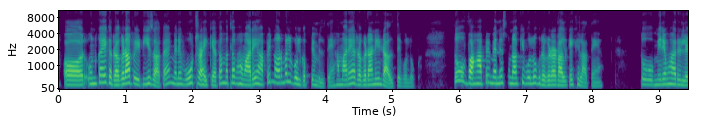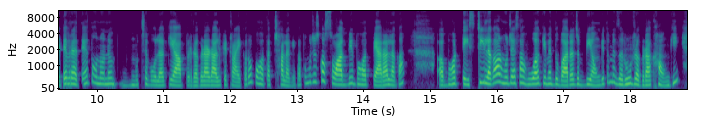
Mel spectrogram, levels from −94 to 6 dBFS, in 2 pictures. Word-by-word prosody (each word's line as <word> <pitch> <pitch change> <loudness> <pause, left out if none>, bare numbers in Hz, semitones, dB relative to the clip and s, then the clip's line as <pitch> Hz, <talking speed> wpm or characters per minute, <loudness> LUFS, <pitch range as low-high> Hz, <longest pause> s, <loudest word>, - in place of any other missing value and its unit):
और 195 0 +6
उनका 250 +5 +1
एक 300 -2 +2
रगड़ा 235 +7 +8
पैटीज़ 230 -1 -2
आता 150 - 0
है, 260 - -2
मैंने 235 -3 -3
वो 255 - +2
ट्राई 200 -3 +4
किया 180 -1 -2
था - - +1
मतलब 275 +1 -2
हमारे 225 -1 +4
यहाँ 255 - +1
पे 315 - -5
नॉर्मल 285 +4 +1
गोलगप्पे 205 -3 -3
मिलते 160 -4 -10
हैं, 165 - -10
हमारे 200 +3 0
यहाँ 265 - +3
रगड़ा 200 +1 +2
नहीं 230 +2 -2
डालते 165 - 0
वो 145 - -14
लोग। 140 -1 -16 0.6
तो 185 +1 +1
वहाँ 250 +1 +8
पे 305 - -5
मैंने 260 0 0
सुना 250 -2 +1
कि 275 +4 -8
वो 255 - -2
लोग 260 -2 -3
रगड़ा 195 0 +3
डाल 185 -2 +4
के 205 +3 -4
ख़िलाते 225 - -7
हैं, - - -13 0.6
तो 210 -2 -4
मेरे 210 +2 -2
वहाँ 230 0 +2
रिलेटिव 205 +4 -1
रहते 235 -1 -1
हैं, 265 - -7
तो 305 - -9
उन्होंने 240 -3 -4 0.4
मुझसे 195 +5 -10
बोला 180 -3 -3
कि 195 +3 -6
आप 170 0 -2
रगड़ा 180 +1 0
डाल 180 -1 +2
के 195 - -10
ट्राई 175 -4 -4
करो, 290 - -8
बहुत 230 -6 -3
अच्छा 200 +1 -4
लगेगा। 170 -3 -7
तो 275 - -10
मुझे 305 - -9
उसका 325 +3 -1
स्वाद 215 - +3
भी 260 +4 -6
बहुत 210 -3 -3
प्यारा 180 0 +4
लगा 205 +6 -3 0.5
अ, - - +1
बहुत 225 +6 -3
टेस्टी 230 +7 -2
लगा 255 +4 +5
और 330 - +5
मुझे 265 0 -2
ऐसा 275 +1 -1
हुआ 235 -2 +2
कि 260 - -6
मैं 240 -1 -4
दोबारा 210 -3 +2
जब 230 -4 -8
भी 215 - -2
आऊँगी 185 +3 -4
तो 315 - -12
मैं 310 - -7
ज़रूर 230 +2 -2
रगड़ा 190 -2 +1
खाऊँगी। 190 - -5
220 Hz, 275 wpm, -24 LUFS, 190-255 Hz, 0.6 s, रगड़ा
